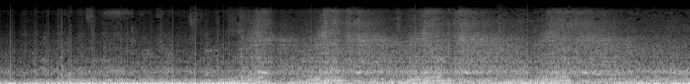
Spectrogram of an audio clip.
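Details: 2004 Jeep Grand Cherokee 4.0L, freshly rebuilt engine on its first start: a lumpy, stumbling note as it revs, shaking the whole car, though oil pressure is good. Several cylinders are misfiring.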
